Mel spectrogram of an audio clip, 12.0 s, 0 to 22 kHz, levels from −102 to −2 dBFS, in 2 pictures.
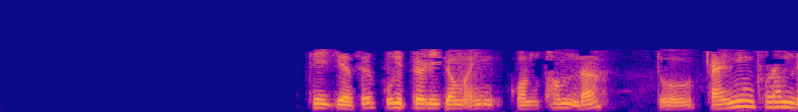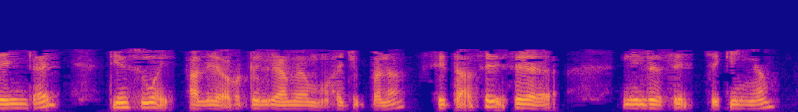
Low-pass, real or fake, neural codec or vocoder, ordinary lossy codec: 3.6 kHz; fake; codec, 16 kHz, 4 kbps, FreqCodec, larger model; MP3, 16 kbps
